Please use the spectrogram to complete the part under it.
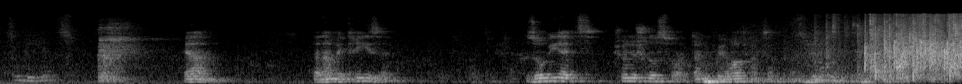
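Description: An elderly man speaks calmly into a microphone, in pauses.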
